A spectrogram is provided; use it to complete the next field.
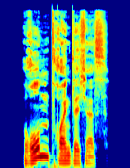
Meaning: strong/mixed nominative/accusative neuter singular of romfreundlich
- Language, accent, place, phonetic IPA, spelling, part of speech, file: German, Germany, Berlin, [ˈʁoːmˌfʁɔɪ̯ntlɪçəs], romfreundliches, adjective, De-romfreundliches.ogg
